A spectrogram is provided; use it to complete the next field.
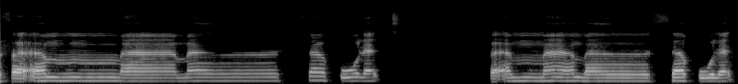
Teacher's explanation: Ikhfa ni maksudnya sembunyi. Kita sembunyikan huruf nun atau tanwin yang ada pada nun atau pada gunnah yang ada pada nun dan juga tanwin tadi ke dalam huruf sa. Ni nun mati bertemu sa.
